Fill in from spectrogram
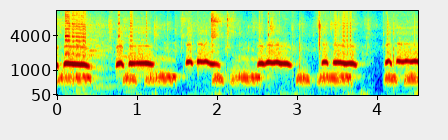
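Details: Captive spotted dove cooing while sitting on eggs, at a breeding garden near Ba Vi, Hanoi, Vietnam: loud, hollow coo phrases repeated about once a second, each a low double note with a clear higher tone, with a few clicks.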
